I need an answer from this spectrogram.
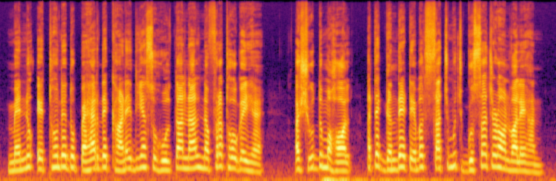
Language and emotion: Punjabi, disgusted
